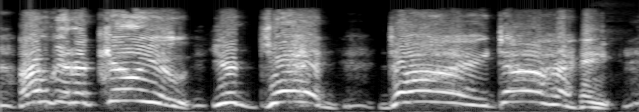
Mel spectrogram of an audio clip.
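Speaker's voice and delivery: high mock yell of a man threatening to kill; retold screaming man. Man yelling threats at a spider in his flat, high mock yell. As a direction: shout it like a frantic man fighting something. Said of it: "a man screaming".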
